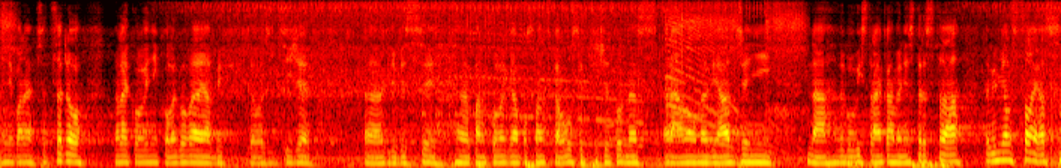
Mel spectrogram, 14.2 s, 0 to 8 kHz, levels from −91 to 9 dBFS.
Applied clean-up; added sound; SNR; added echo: none; Bicycle; 14 dB; reverberation time 0.3 s.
